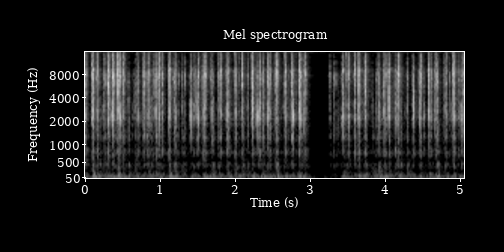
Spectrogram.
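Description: Fingertips of both hands type fast on a 60% mechanical keyboard with plastic keycaps on Holy Panda tactile switches, set in a solid bamboo wooden case with RGB lighting and resting on a wrist rest. The result is a dense stream of short, crisp clacks with a bright peak around 2.3 kHz and a soft low thump under each press. There is a brief pause just after three seconds before the typing resumes.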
